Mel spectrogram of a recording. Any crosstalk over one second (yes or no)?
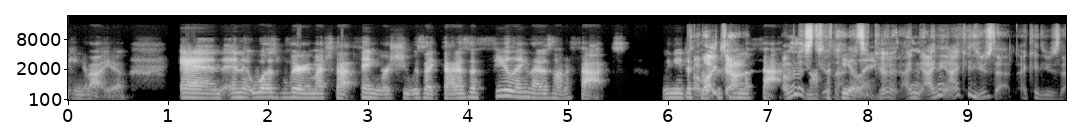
yes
